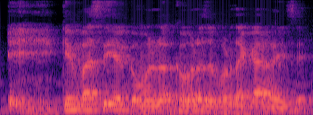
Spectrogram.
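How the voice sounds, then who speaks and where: A man's voice: medium pitch, fairly even intonation, a little slow, echoey room, music in the background. A man, chatting casually as he reminisces about his old gaming videos and laughs often. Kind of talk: casual chat.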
